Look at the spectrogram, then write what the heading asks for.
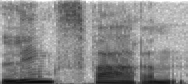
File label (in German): "links fahren", Navigation; DISTEFORA Navigation; Mobile Navigator Notebook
